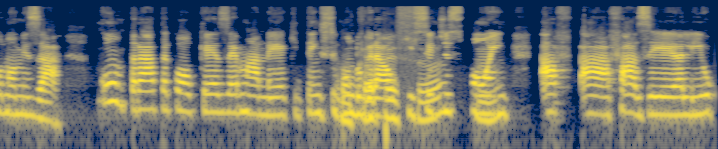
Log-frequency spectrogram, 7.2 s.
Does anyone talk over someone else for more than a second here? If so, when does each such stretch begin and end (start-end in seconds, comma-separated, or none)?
3.4-5.1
